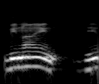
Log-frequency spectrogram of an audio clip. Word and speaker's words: benign: "Benign"—G ఉచ్ఛరించబడదు.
